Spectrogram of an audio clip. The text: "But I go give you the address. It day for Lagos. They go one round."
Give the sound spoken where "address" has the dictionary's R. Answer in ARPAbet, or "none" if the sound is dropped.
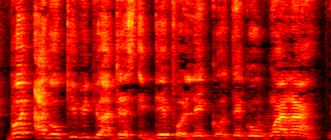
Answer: R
